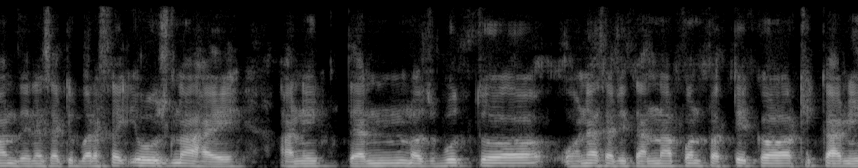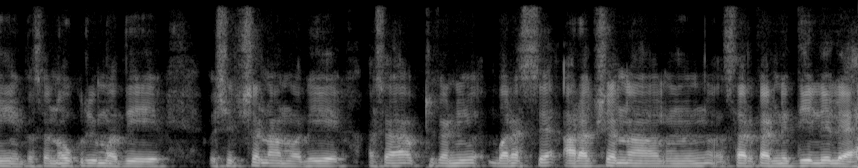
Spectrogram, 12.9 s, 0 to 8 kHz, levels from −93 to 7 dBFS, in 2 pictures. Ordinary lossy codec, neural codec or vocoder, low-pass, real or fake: none; codec, 16 kHz, 4.8 kbps, FACodec; none; fake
